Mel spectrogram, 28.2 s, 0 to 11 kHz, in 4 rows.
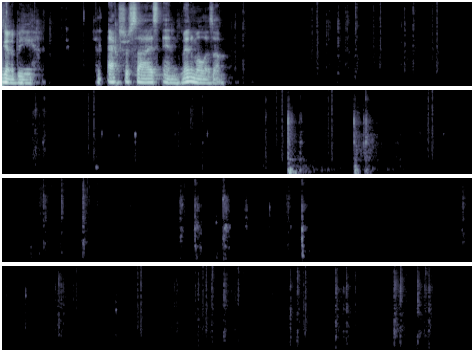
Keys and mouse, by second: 0.0 shift+a, 3.2 r, 4.9 e, 5.8 r, 7.3 g, 10.6 r, 11.1 g, 12.1 g, 17.2-18.5 shift+middle drag, 18.5-25.5 right drag, 23.0 click, 23.0 middle click, 23.9 ctrl+click, 25.2 e, 25.5 middle click, 26.1-28.2 drag, 26.1 x, 27.1 g.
